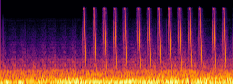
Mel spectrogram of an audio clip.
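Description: A fast ticking beat joins the game music.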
